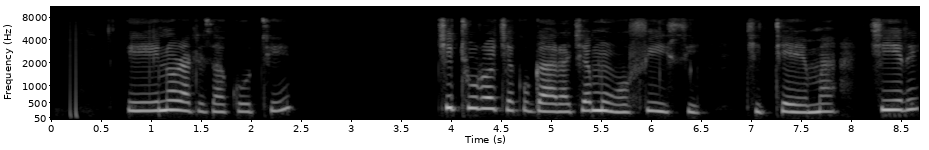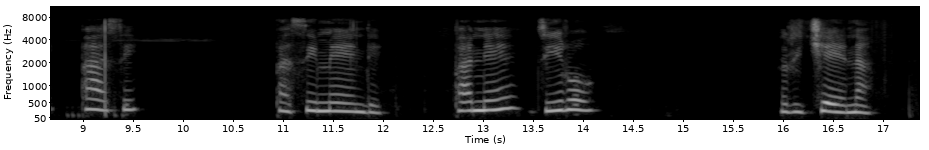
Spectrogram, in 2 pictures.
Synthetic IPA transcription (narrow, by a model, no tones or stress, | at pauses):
ijiːno̞ratid͡zakutʰi | t͡ʃitʰuro̞t͡ʃe̞kuɡʱaɾat͡ʃe̞muɦo̞fisi | t͡ʃitʰe̞ma | t͡ʃiri | pasi | pasime̞ːnde̞ | pane̞d͡ziro̞ | rit͡ʃe̞ːna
